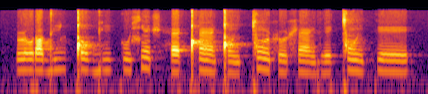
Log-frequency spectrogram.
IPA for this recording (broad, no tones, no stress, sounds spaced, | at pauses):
ɭ o ɾ ɒ d i ʎ ǃ o ɡ i k u ɕ ẽ ʃ h æ ǃʰ æ̃ ǃ õ ʎ ǀ ũ ʂ u ʂ æ̃ ɡʱ e ǀ õ ʎ k e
